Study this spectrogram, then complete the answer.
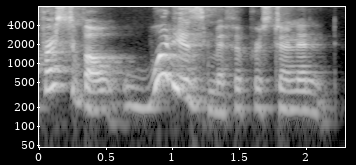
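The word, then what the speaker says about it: mifepristone: of all what is myth prone and am I saying that right yeah thanks so you are saying it right um myph pistone also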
